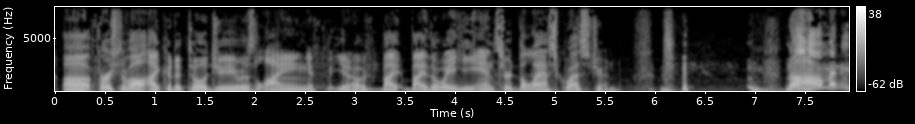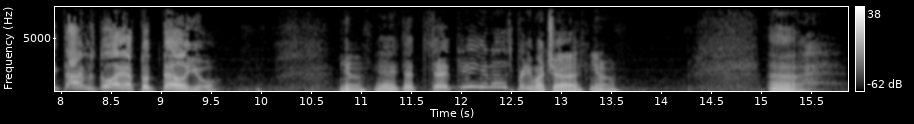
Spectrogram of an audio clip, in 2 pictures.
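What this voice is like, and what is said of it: Imitates another person's voice. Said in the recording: “That was an excellent impression, ... It's like he's in the room.”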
